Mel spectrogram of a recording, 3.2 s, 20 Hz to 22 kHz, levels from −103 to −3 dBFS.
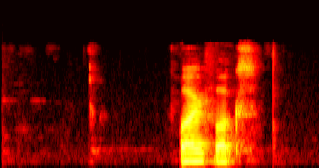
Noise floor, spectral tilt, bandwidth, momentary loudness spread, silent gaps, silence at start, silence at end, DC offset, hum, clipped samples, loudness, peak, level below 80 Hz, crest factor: -76 dBFS; -4 dB/octave; 7.8 kHz; 15 LU; none; 1.8 s; 0.65 s; under 0.1%; none; under 0.1%; -20 LUFS; -4 dBFS; -70 dBFS; 22 dB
